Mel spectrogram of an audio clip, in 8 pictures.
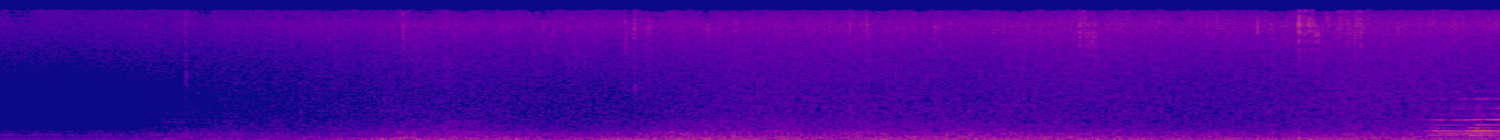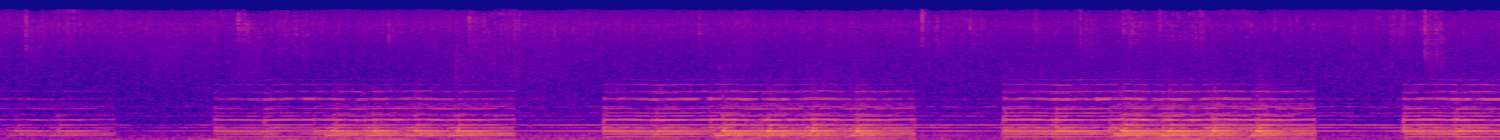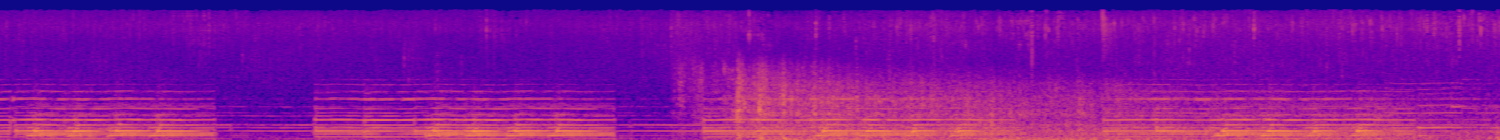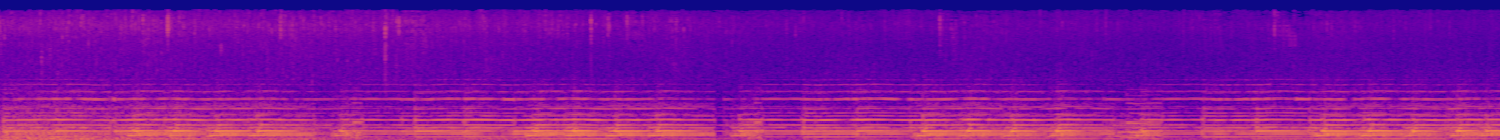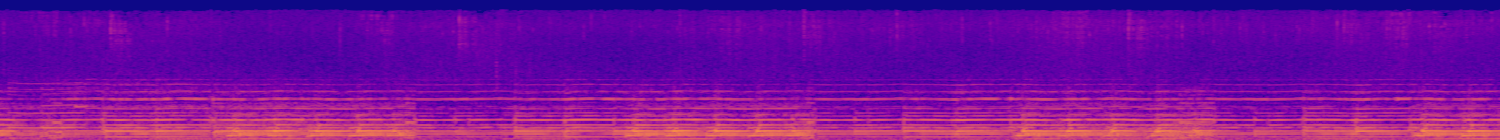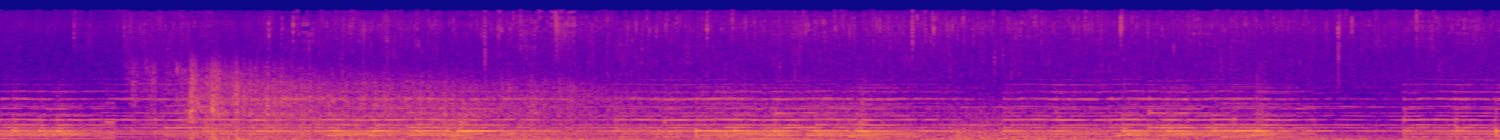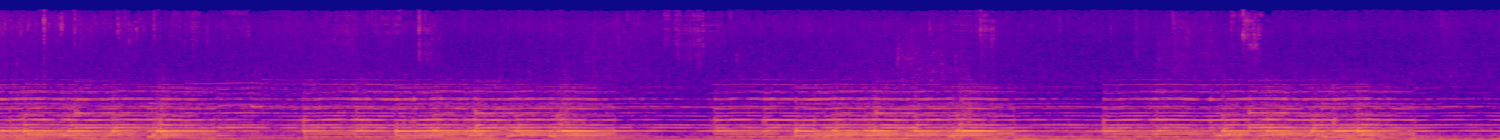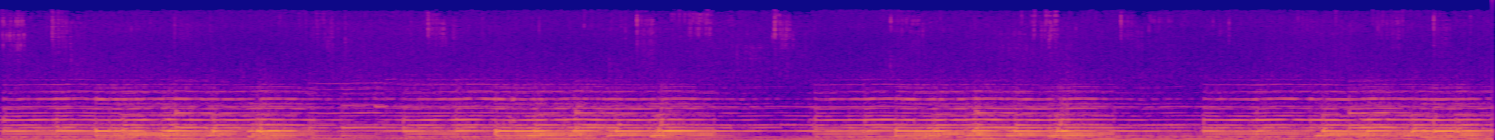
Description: Lockdown thunderstorm in Oxford reimagined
